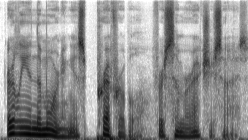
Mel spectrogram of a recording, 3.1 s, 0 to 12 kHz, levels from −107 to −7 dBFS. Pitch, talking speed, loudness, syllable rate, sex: 115 Hz, 175 wpm, -17 LUFS, 6.3 syllables/s, male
